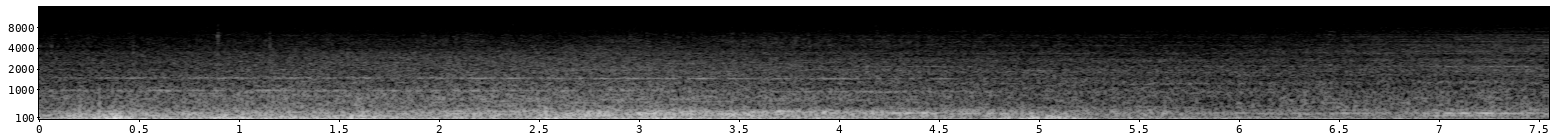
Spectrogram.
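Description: MÁV class V43 electric locomotive (431 008) passing close by, followed by its passenger coaches rolling past on the rails: a steady low rumble of wheels on track with a thin, steady whine over it.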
